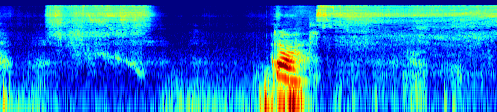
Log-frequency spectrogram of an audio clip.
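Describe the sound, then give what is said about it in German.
Two bursts of aerosol spray hissing, the first about a second and a half long, the second starting after a short pause and running to the end, with a brief voice between them; the can keeps spraying back toward itself. “Sprüht immer gegen sich selbst.”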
